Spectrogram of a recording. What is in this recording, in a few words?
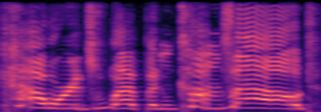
"incoming", Conscience; speech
